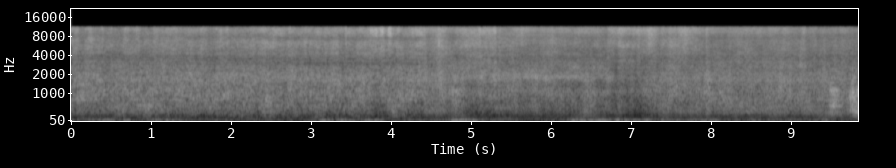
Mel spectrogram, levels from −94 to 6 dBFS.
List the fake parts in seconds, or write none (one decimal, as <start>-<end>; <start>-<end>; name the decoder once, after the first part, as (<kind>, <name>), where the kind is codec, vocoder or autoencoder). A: 4.4-5.1 (codec, SNAC); 5.5-9.8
